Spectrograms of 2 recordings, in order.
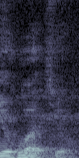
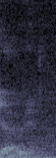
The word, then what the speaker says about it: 야훼: 하나님의 이름이 여호와죠. 히브리 말 발음 그대로 하면 야훼입니다. 야훼.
